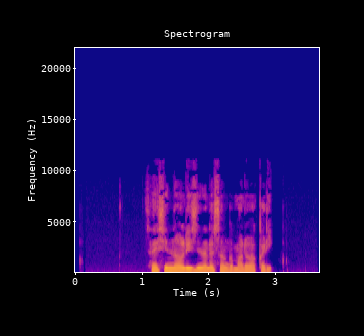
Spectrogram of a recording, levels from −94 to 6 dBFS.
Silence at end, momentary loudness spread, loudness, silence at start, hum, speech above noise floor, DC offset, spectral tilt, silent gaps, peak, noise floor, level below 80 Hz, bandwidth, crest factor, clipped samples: 0.75 s; 11 LU; -21 LUFS; 1.15 s; none; 51 dB; under 0.1%; -5 dB/octave; none; -6 dBFS; -71 dBFS; -72 dBFS; 10 kHz; 16 dB; under 0.1%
